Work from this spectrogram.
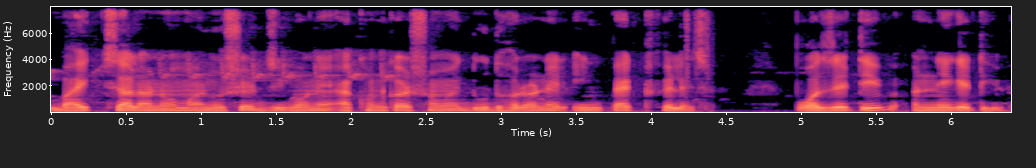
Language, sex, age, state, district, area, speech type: Bengali, male, 18-30, West Bengal, Dakshin Dinajpur, urban, spontaneous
